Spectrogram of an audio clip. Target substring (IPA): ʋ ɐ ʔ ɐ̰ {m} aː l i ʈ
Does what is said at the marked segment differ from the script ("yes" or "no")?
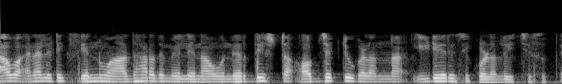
yes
